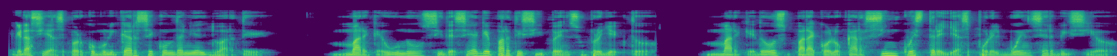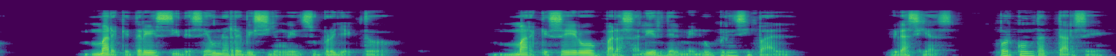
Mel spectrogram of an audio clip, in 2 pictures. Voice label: Spanish (LA), Male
